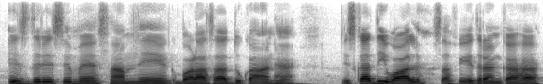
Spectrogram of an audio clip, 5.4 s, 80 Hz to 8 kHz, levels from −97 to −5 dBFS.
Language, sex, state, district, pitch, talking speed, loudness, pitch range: Hindi, male, Jharkhand, Garhwa, 150 Hz, 165 wpm, -16 LUFS, 140-165 Hz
